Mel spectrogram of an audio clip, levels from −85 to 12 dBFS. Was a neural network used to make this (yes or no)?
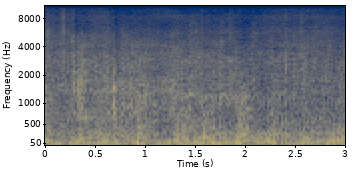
yes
